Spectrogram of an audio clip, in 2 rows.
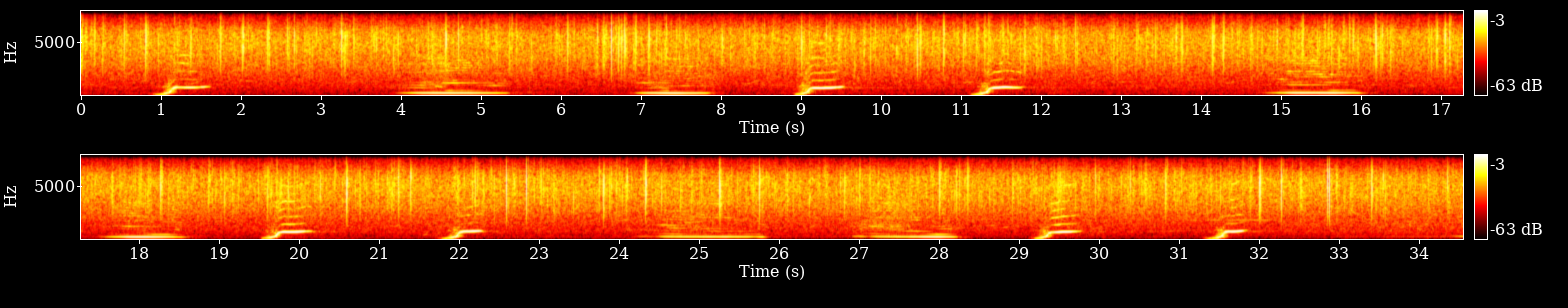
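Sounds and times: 
crackle: 0.0s - 34.5s
humpback whale song: 0.9s - 1.7s, 3.9s - 5.4s, 6.8s - 8.0s, 8.9s - 9.7s, 11.1s - 11.9s, 14.8s - 16.2s, 17.5s - 18.7s, 19.5s - 20.3s, 21.8s - 22.4s, 24.2s - 25.9s, 26.8s - 28.4s, 29.2s - 29.9s, 31.3s - 32.1s.

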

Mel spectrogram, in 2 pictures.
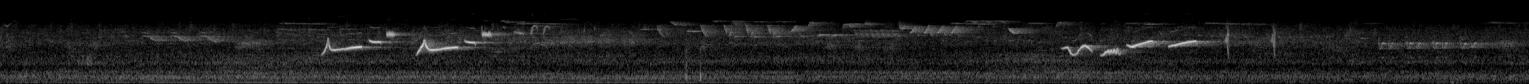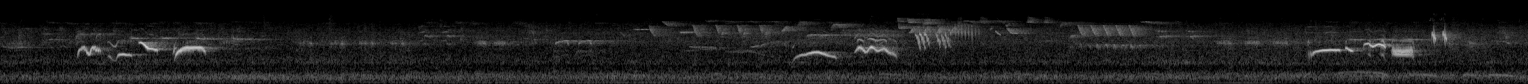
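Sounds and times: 
Common blackbird song: 0.0s - 30.5s.

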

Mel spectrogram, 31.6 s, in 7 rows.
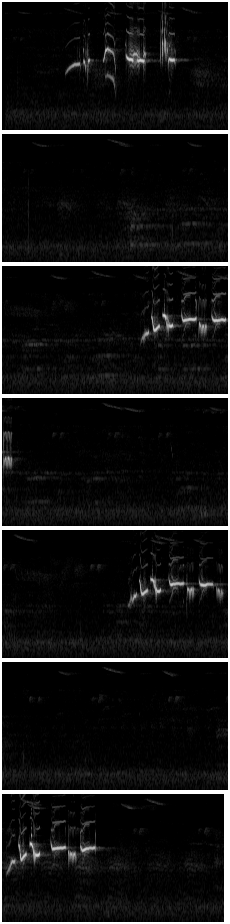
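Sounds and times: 
faint bird sounds: 0.1s - 31.5s
common blackbird fluting song: 1.3s - 3.6s, 11.8s - 13.9s, 20.6s - 22.6s, 27.2s - 29.2s.

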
